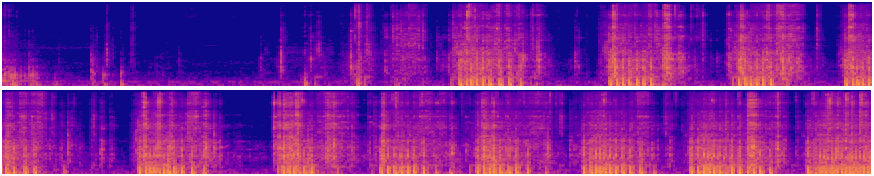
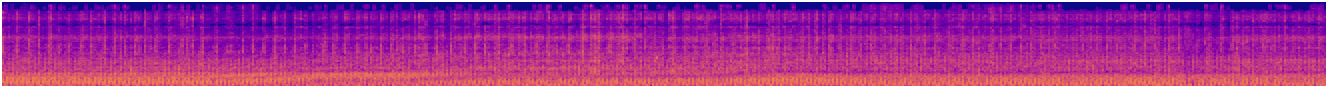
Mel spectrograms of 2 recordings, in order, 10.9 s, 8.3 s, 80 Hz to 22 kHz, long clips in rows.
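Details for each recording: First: Old Stihl FS36 two-stroke string trimmer, with gasoline-oil fuel in the tank and no water: catches in short revving bursts about once a second, then dies each time. Owner suspects failed fuel lines and plans a carb rebuild. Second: Old Stihl FS36 two-stroke string trimmer tested outdoors: steady high buzz that holds its revs without stumbling. Runs cleanly, though its on-off switch doesn't work and it is stopped by choking.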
